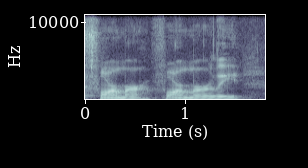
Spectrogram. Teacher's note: for the word formerly, we stress on the for syllable, and it has the true or diphthong. And then the challenge here is to make sure that when you're saying former or formerly, that this second sound does still have the tight back American R, former.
